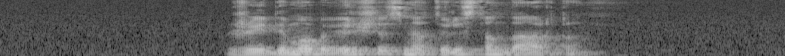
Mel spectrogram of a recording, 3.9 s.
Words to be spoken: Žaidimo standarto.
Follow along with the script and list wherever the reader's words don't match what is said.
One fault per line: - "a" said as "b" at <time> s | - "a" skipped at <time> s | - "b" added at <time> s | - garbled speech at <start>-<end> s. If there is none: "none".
- "paviršius neturi" added at 1.6 s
